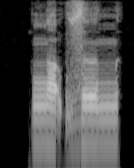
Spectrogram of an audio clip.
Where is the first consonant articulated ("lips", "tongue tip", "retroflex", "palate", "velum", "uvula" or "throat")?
velum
